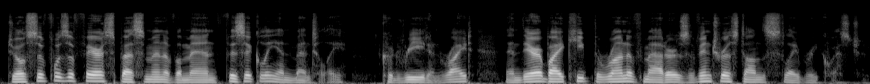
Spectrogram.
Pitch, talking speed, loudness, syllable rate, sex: 110 Hz, 195 wpm, -20 LUFS, 5.7 syllables/s, male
